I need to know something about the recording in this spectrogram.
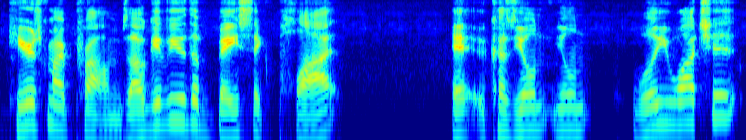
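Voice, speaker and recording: A man's voice: on the high side, animated, measured pace, no echo. A man co-hosting a casual podcast, giving blunt opinions with some swearing and often searching for words. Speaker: podcast co-host.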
